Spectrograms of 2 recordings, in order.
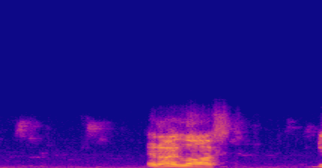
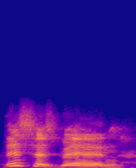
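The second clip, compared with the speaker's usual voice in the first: ordinary talk, nothing marked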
